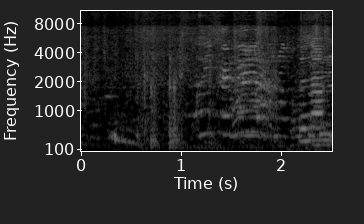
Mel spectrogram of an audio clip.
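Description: Caged pigeons coo with soft, low rolling calls, and people talk over them close by.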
